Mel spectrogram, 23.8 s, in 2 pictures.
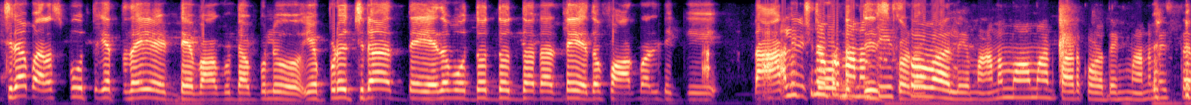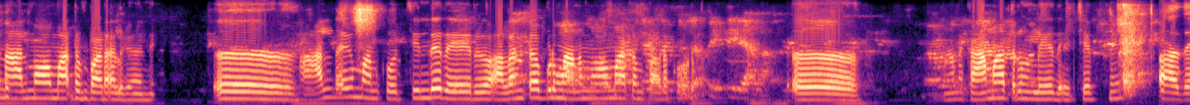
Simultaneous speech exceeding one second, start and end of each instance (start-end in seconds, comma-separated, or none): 7.6-9.3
